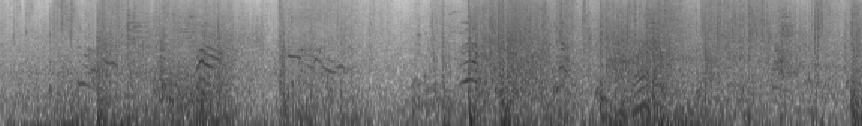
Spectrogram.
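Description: Repeated explosions burst through a Diablo IV nightmare dungeon fight, dense booms and pops layered over busy spell effects and game clatter, loud and continuous with a voice talking over parts of it.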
